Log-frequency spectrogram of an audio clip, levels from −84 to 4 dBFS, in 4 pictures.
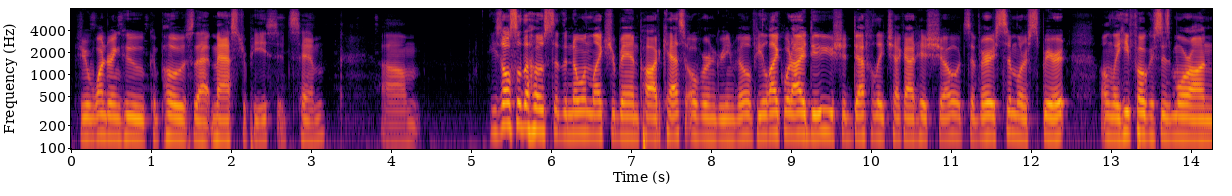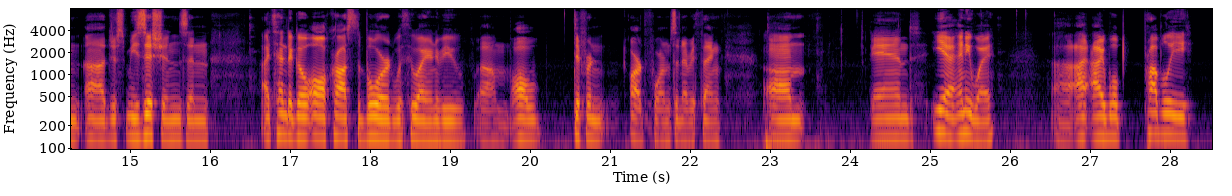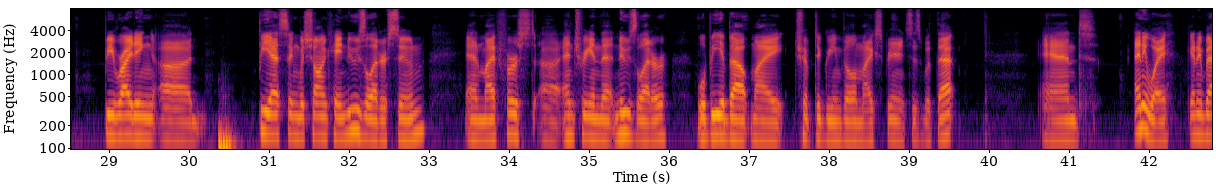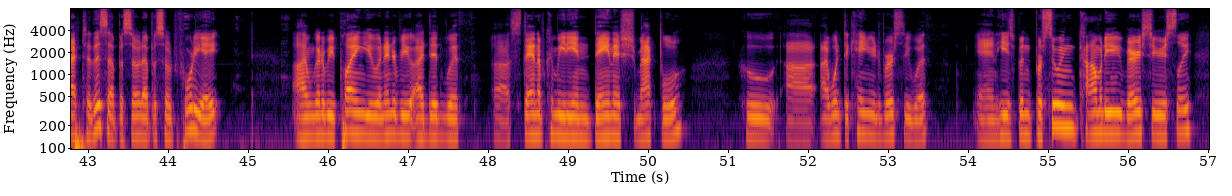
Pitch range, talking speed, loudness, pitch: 115-140 Hz, 155 wpm, -21 LUFS, 130 Hz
